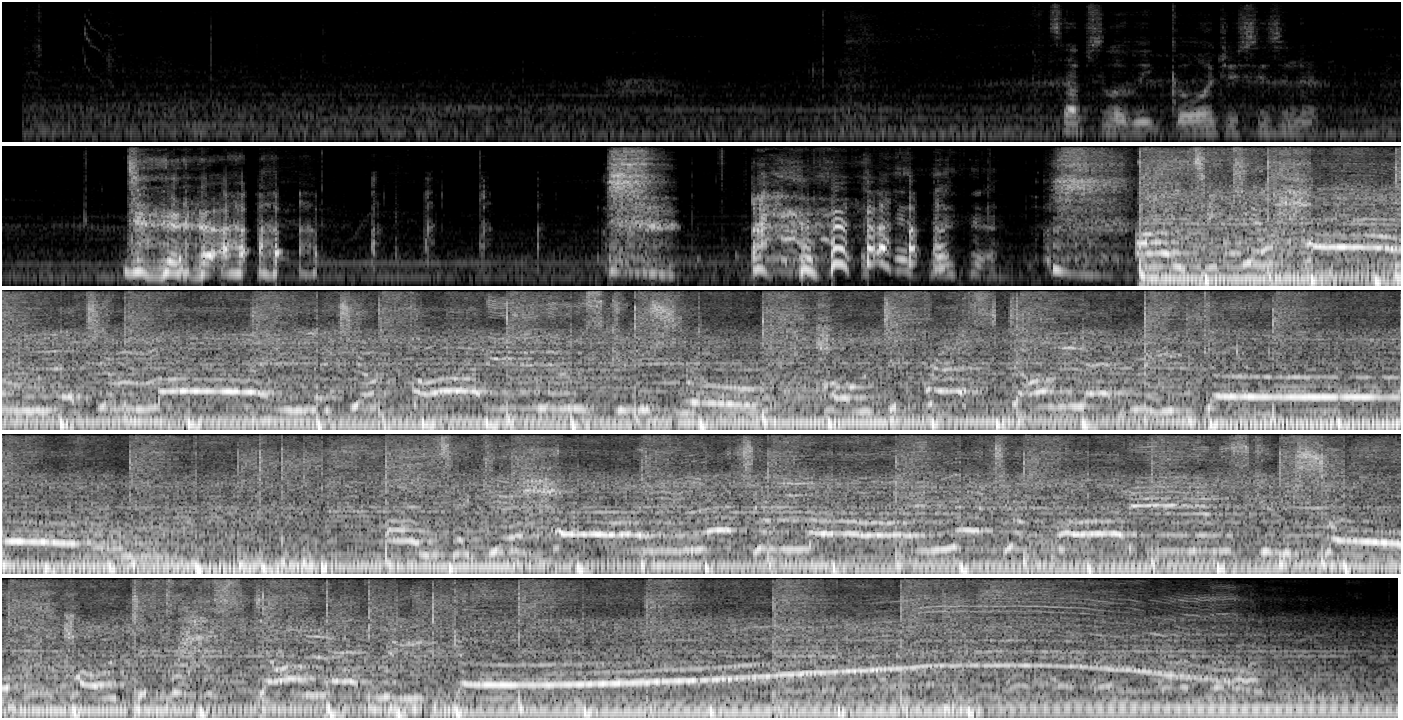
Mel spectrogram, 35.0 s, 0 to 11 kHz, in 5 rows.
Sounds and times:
Speech: 5.2s - 6.7s.

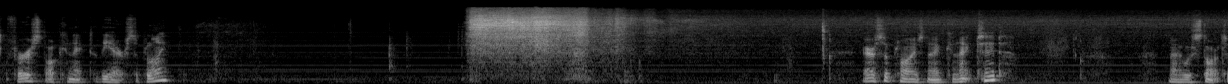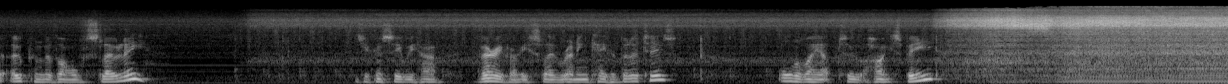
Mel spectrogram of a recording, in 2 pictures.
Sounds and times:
Sizzle: 4.7s - 8.6s, 14.6s - 24.5s.

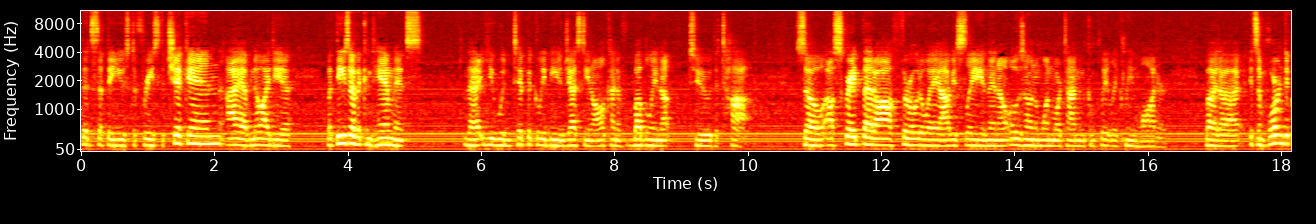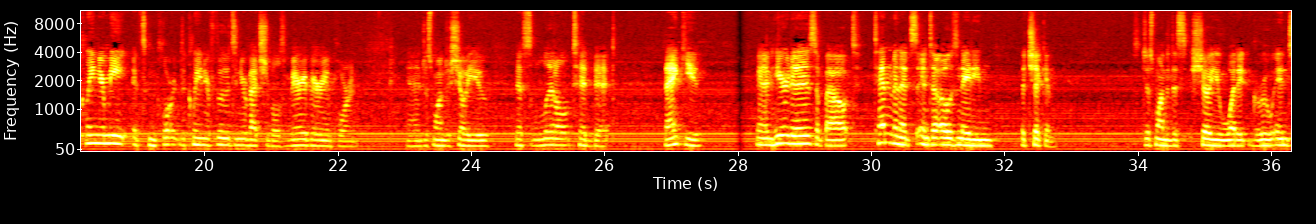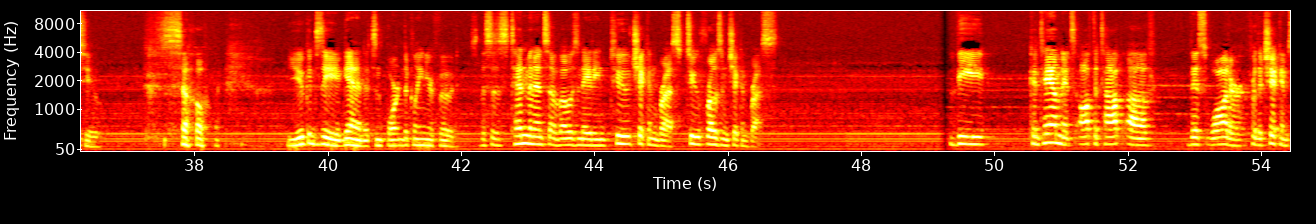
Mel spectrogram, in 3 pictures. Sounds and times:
Speech: 0.0s - 10.1s, 10.7s - 16.3s, 16.9s - 22.3s, 23.0s - 26.2s, 26.9s - 27.5s, 28.3s - 32.8s, 34.0s - 36.6s, 39.4s - 46.8s, 49.3s - 50.0s, 50.6s - 54.4s.

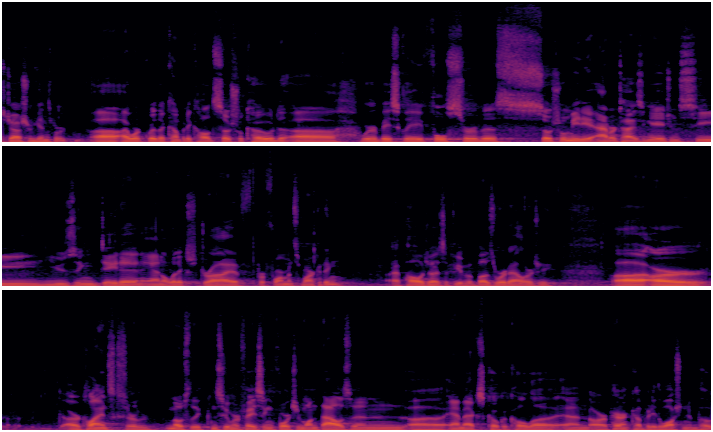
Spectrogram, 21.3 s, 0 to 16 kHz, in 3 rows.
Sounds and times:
Speech: 0.0s - 12.6s, 13.2s - 21.2s.

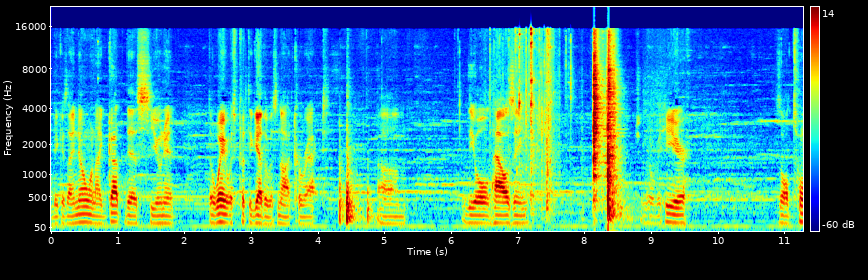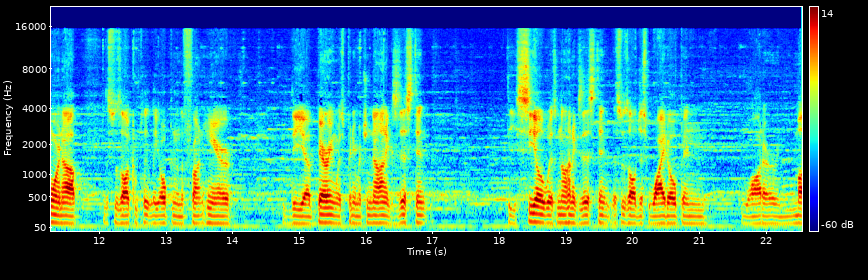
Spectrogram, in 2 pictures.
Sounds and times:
Speech: 0.0s - 4.2s, 4.9s - 5.3s, 6.2s - 7.1s, 8.8s - 9.6s, 10.9s - 14.0s, 14.8s - 16.9s, 18.1s - 22.5s
Music: 0.0s - 22.5s.

